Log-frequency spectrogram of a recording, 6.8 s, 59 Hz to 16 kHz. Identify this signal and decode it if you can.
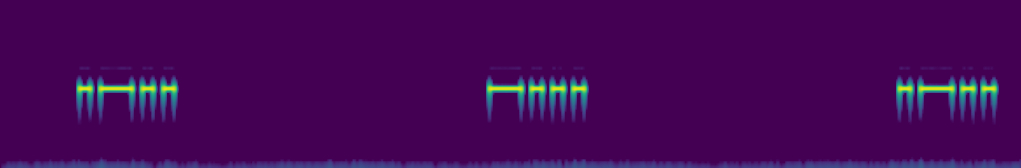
Morse code, heard as a keyed tone, about 17 wpm, spaced as for 4 wpm, 840 Hz. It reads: LBL
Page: Farnsworth Spacing: 15WPM Character speed Spaced at 5WPM.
